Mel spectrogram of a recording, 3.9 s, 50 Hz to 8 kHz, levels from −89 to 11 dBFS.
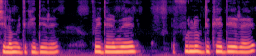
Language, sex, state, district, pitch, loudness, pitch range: Hindi, female, Arunachal Pradesh, Longding, 220 Hz, -12 LUFS, 210-230 Hz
